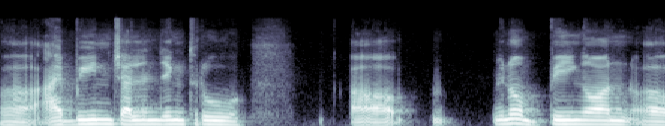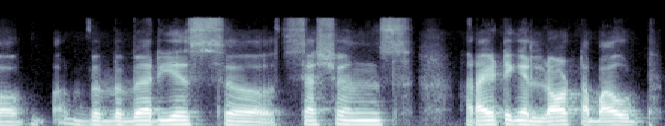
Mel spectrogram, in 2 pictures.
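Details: Adult who stammers (stutters) and is a disability advocate, with stuttering reported especially on the "through" sound and on his own name; stuttering.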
